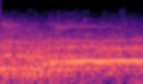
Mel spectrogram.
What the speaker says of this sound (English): the Rollins fans who have made the trip are very excited and boisterous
